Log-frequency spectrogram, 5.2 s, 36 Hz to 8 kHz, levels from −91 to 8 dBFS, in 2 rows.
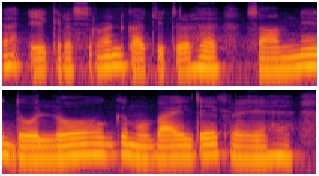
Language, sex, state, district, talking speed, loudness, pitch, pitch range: Hindi, male, Jharkhand, Ranchi, 150 wpm, -18 LUFS, 110 Hz, 105-125 Hz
